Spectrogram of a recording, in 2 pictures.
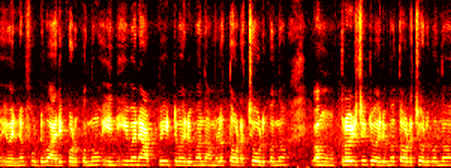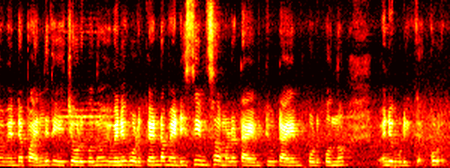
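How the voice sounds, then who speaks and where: Middle-aged woman rambling to her pet vlog viewers, highish voice, lots of ums and restarts, bit of background hum. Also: low-quality recording. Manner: rambling, chatty, many fillers and restarts. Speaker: pet vlogger. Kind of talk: casual chat to viewers.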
